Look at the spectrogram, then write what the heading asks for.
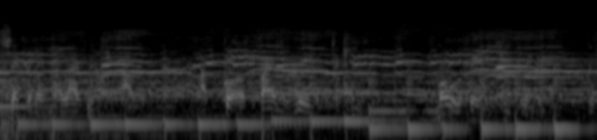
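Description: Many Minecraft cats overrunning a village meow continuously in overlapping, high-pitched calls, a dense clamor of mews layered over a steady low musical tone.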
